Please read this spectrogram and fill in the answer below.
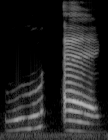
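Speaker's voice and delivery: "l-egg" split into held l, short e, g; sounded out. Shown as a demonstration. Teacher showing class the letter sounds, sounded out. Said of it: "We hear".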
